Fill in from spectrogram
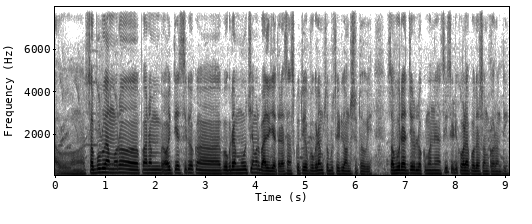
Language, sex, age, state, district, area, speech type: Odia, male, 18-30, Odisha, Cuttack, urban, spontaneous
